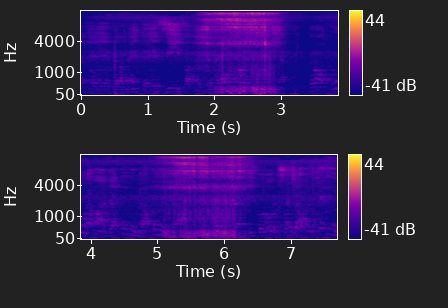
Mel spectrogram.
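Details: Man snoring like a pig: loud, rough, rattling inspiratory snores, two cycles, with a quieter snorting sound between them.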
